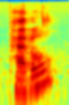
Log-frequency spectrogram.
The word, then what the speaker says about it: petal: petal petal and pedal so you probably noticed that all three of these words have the same pronunciation even though they have different meanings and different spellings that's because in the middle of words uh the letters T and D if they're followed by an unstressed syllable are pronounced as a flap sound and that can be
